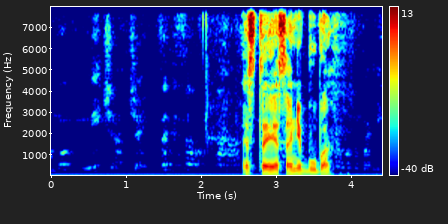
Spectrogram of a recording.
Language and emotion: Russian, neutral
